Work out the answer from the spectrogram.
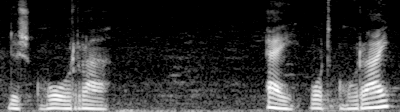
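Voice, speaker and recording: A man's voice: fairly low pitch, very slow, a little mellow, a little hiss or hum. A man teaching, working through a text line by line, patient and methodical, repeating each translation.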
